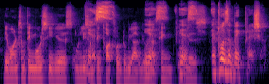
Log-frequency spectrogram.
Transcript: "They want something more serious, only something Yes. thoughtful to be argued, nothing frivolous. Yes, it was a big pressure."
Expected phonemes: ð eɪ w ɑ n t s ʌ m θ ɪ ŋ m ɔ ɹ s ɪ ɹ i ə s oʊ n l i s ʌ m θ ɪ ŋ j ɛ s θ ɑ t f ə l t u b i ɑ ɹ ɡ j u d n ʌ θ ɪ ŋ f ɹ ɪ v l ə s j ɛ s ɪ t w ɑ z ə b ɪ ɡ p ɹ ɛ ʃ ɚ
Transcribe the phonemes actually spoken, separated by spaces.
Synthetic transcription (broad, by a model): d eɪ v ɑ n t s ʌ m t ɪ ŋ m ɔ ɹ s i ɹ i ə s oʊ n l i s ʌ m t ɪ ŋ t ɑ t f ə l t u b i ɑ ɹ ɡ j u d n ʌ t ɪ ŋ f ɛ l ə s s ɪ t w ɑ z ə b ɪ ɡ p ɹ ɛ ʃ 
